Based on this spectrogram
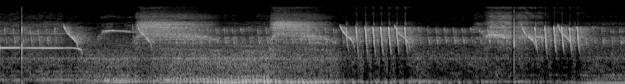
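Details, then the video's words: Kept Bar-winged prinia from Tegal, Central Java: a level whistle falling away, then separated bursts of bright high ticking trills in 'tembakan' style over a low background hum. "ciblek gacor full tembakan || ciblek gacor mantap...."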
